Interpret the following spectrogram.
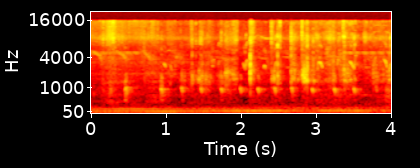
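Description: Newly hatched chicks peeping faintly: a steady run of short, high chirps, about three to four a second.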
